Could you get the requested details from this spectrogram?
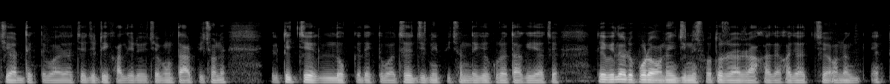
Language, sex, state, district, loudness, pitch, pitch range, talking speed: Bengali, male, West Bengal, Jhargram, -21 LUFS, 100 Hz, 95-100 Hz, 215 wpm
